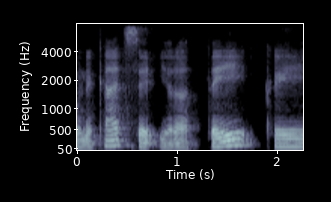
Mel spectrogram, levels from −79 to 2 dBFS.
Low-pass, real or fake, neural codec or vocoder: 7.2 kHz; real; none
